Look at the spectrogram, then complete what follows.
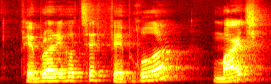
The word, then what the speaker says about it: Februar: বানানটা খেয়াল করবেন একটু। সো জানুয়ারিকে বলবো আমরা ইয়ানুয়া, ফেব্রুয়ারি হচ্ছে ফেব্রুয়া, মার্চ মেয়ার্চ, এখানে আউমলাউট মেয়ার্চ।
